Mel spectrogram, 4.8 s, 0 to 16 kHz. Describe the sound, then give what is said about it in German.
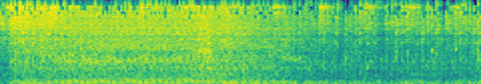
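The 2-litre engine of a 1980 VW T3 Bulli van runs steadily, a loud, low chugging idle with a rhythmic rattle that eases slightly after a couple of seconds, with no voices. “T3-Bulli mit einem 2-Liter-Motor, Baujahr 1980, so ein richtig schöner Oldtimer.”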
